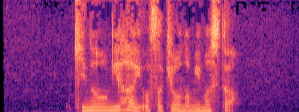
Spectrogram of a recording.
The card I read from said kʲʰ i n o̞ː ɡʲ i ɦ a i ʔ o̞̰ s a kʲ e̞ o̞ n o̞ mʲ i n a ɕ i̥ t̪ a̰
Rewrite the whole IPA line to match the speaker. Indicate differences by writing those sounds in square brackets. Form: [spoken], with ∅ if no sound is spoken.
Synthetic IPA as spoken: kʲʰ i n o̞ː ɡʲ i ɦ a i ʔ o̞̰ s a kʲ e̞ o̞ n o̞ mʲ i [m] a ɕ i̥ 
